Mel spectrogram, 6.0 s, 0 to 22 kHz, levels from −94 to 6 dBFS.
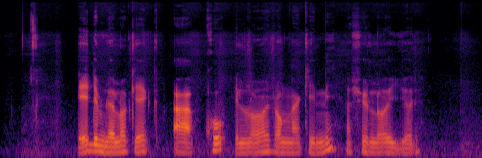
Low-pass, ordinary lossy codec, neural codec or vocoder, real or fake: none; none; vocoder, 44.1 kHz, 128 mel bands every 256 samples, BigVGAN v2; fake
